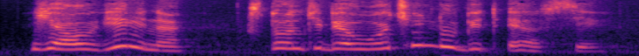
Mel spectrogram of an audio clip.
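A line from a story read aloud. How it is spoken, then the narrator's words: Conciliatory tone. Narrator (Russian): вступила в разговор Каролина примирительным тоном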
